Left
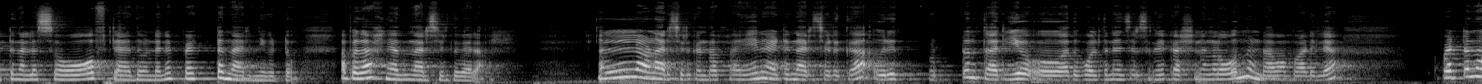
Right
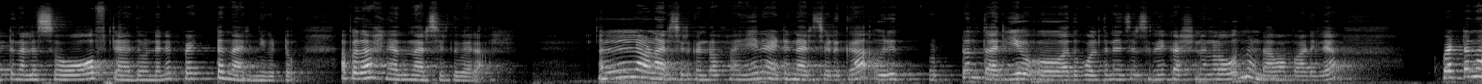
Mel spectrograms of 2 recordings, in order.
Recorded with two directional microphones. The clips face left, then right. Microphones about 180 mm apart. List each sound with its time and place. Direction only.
0.1 s a woman's voice: 35° left (ahead or behind)
6.1 s a woman's voice: 35° left (ahead or behind)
